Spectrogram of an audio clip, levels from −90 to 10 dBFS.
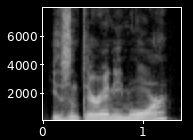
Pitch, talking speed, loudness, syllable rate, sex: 140 Hz, 175 wpm, -14 LUFS, 5.4 syllables/s, male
